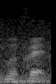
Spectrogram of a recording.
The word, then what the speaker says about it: Lafayette: There's there's one that uh not lefet. They call it Lefet.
